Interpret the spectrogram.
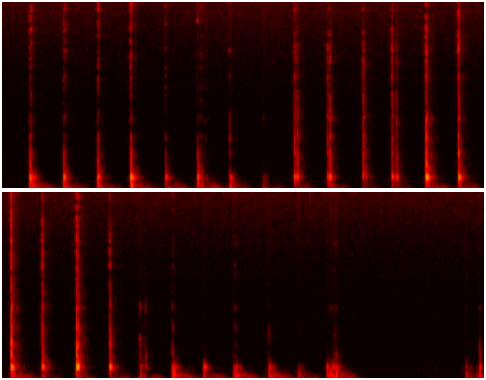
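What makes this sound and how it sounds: Both hands drum their fingertips on a large solid wooden desktop around the microphone, producing about two dozen dull, low, woody knocks at a steady pace of roughly three per second. Each tap dies away almost instantly, and after a brief silence near the end a final tap begins.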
